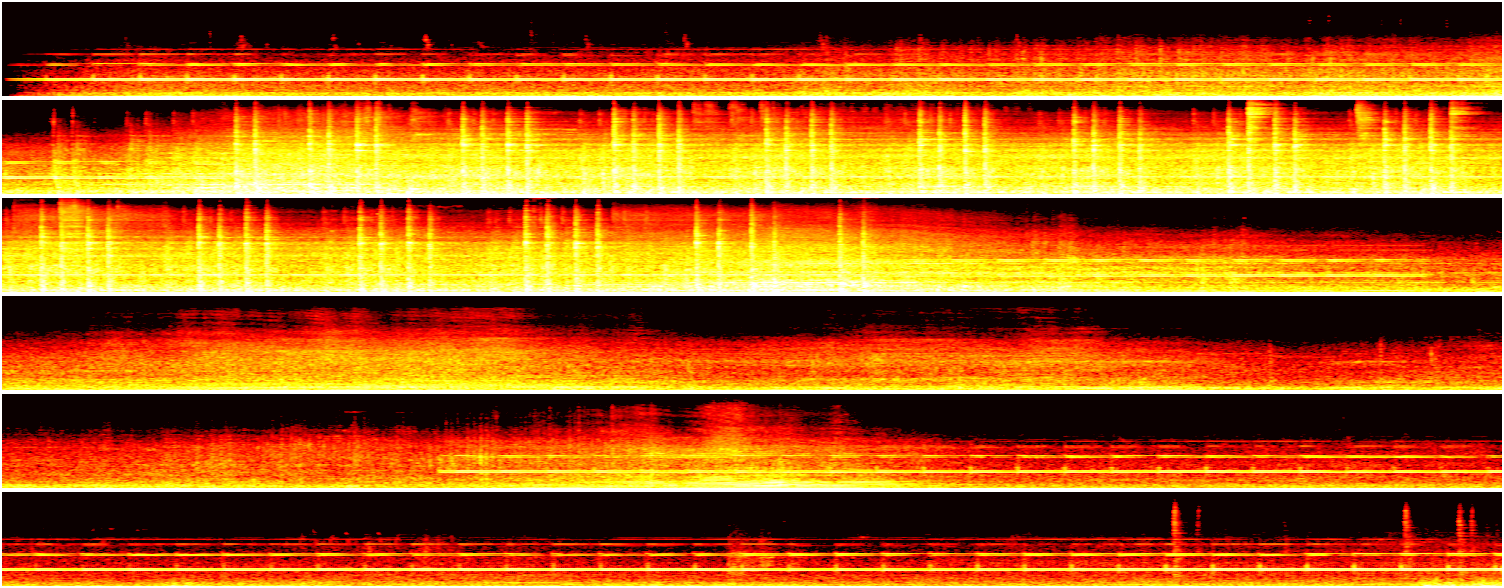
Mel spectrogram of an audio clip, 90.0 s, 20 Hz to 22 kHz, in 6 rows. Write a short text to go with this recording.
Traffic sound, The train runs through, Next to the tracks, Zoom H2n MS+XY +Spatial audio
